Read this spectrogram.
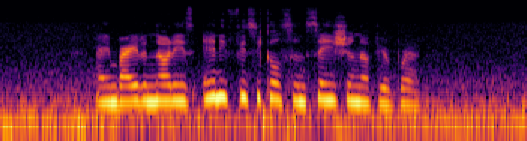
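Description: A woman speaks calmly and slowly nearby.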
